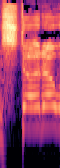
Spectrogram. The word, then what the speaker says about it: Stotto: Your position is just like Ben Stotto, which, by the way, rhymes with photo, who is our research director, and he likes Yeti very much, and I am with you.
